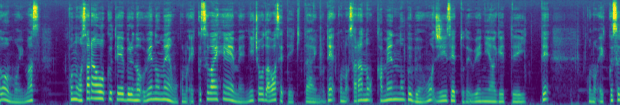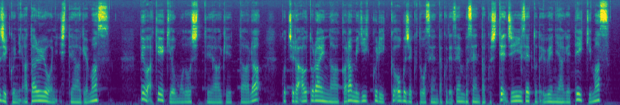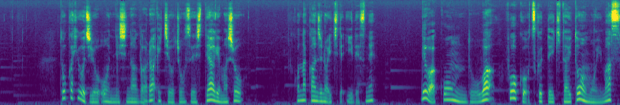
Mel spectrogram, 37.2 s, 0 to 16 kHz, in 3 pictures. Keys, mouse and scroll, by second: 6.4 KP_1, 8.0 g, 8.2 z, 9.8 click, 10.2 scroll up 2, 10.6 shift+middle click, 10.8 scroll up 1, 11.4 g, 11.6 z, 13.4 click, 13.9-14.5 scroll down 2, 14.5-15.1 scroll down 1, 16.9 click, 18.8 click, 19.4-22.4 right drag, 22.4 g, 22.8 z, 23.8 click, 26.0 click, 26.6-27.1 scroll up 3, 27.2 shift+middle click, 27.8 g, 28.0 z, 29.8 click, 30.2-30.6 scroll down 1, 30.8 scroll down 2, 31.0 click, 31.3 middle click, 36.4 click, 36.8-37.2 scroll down 2.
